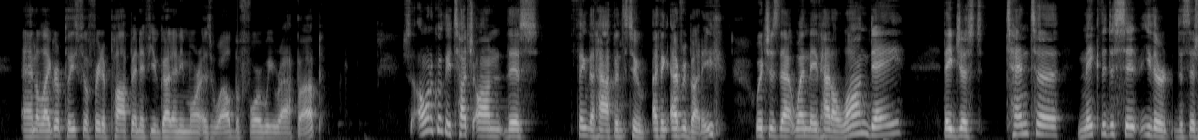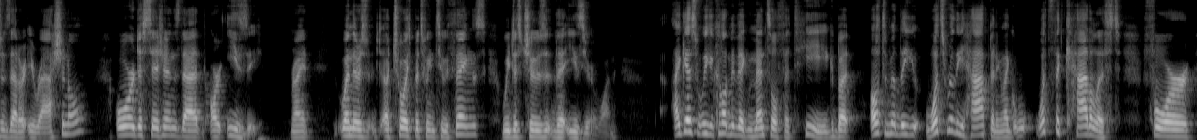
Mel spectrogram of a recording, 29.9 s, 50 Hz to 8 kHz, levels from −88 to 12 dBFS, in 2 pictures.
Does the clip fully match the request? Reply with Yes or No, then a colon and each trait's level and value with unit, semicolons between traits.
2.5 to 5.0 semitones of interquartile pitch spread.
No: wide, 5.4 semitones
